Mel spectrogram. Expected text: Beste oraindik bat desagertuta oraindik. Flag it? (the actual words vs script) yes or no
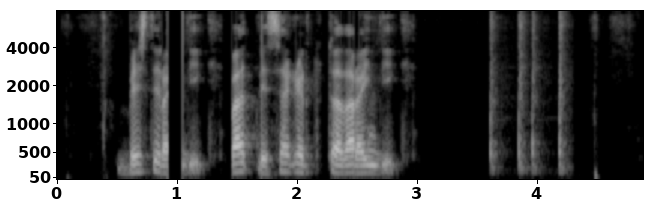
no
